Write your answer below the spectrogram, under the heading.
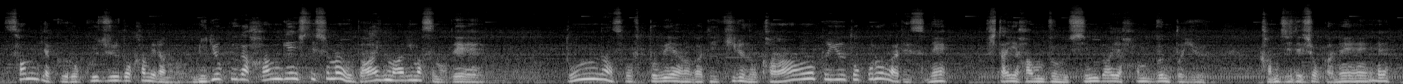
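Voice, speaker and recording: A motovlogger reviews action cameras in a casual solo chat to viewers while riding a motorbike outdoors. His lively, high voice comes at a normal speed from inside his helmet, and the recording is noisy with the motorcycle ride.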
